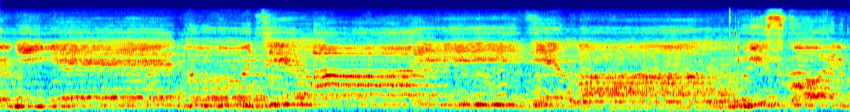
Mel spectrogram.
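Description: Russian folk choir, mostly women's voices, singing a folk song through stage microphones, in long held phrases with short breaks about every two seconds.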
